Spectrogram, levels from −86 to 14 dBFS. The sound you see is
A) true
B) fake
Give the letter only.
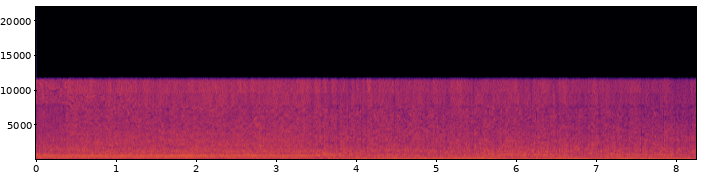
B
